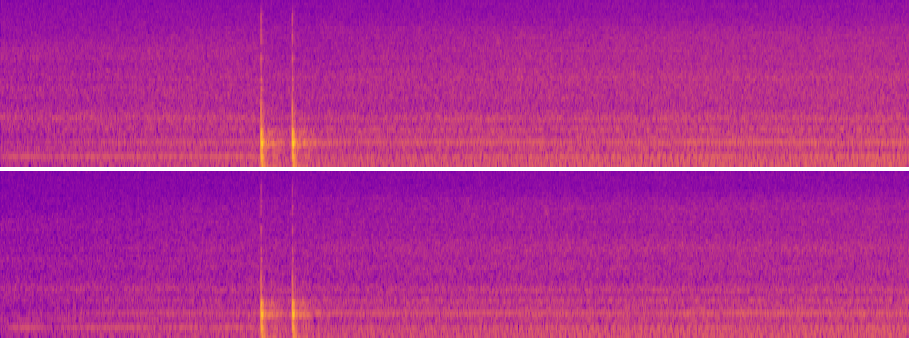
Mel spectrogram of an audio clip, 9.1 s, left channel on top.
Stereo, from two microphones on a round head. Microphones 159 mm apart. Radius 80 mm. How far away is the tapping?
About 0.7 m.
